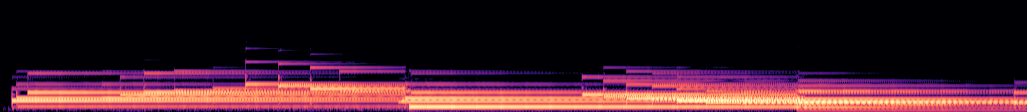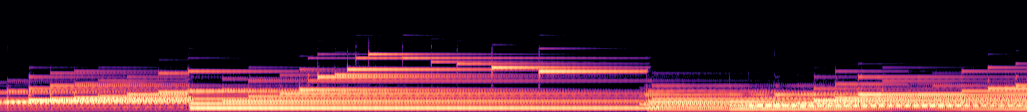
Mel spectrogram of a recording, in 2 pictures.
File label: satellite vibrato, electric piano; silver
